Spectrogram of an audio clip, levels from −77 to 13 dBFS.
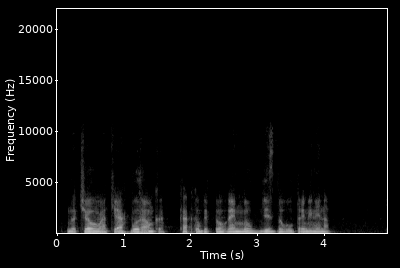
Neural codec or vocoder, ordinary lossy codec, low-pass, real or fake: codec, 24 kHz, 0.9 kbps, WavTokenizer, medium music audio release; Opus, 24 kbps; 10.8 kHz; fake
